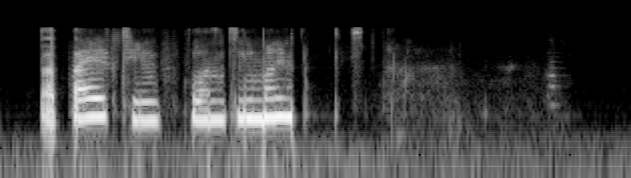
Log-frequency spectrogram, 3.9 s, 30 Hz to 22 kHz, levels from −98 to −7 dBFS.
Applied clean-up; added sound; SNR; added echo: neural diffusion model UNIVERSE++.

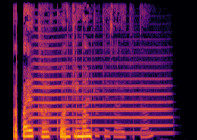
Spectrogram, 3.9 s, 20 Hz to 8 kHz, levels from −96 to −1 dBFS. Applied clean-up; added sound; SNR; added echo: none; Trumpet; 12 dB; none.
